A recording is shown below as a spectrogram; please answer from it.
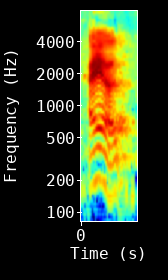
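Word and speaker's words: heir: है विजय इज एन एयर टू my property अब देखो यहां पर एर जो यूज हुआ है यहां भी एच साइलेंट है एन एयर एयर मींस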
